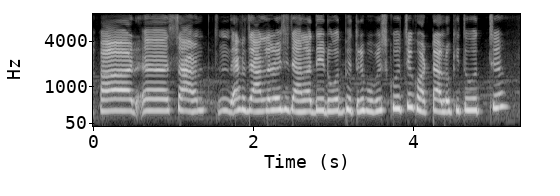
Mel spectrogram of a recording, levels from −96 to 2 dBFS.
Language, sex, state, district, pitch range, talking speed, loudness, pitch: Bengali, female, West Bengal, Purulia, 285-305 Hz, 180 wpm, -18 LUFS, 295 Hz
